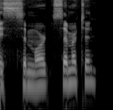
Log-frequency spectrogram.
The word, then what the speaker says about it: Cemortan: I'd say Simortan. – Simortan or something like that. C-E-M-O-R-T-A-N.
